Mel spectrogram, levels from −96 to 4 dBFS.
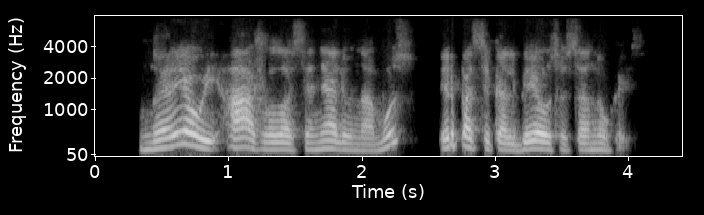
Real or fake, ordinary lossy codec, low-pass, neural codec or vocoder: real; Opus, 16 kbps; 7.2 kHz; none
